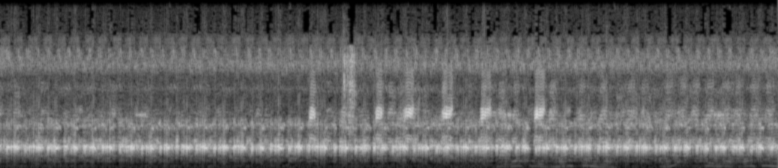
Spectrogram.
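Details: Several common toads calling around Mettur reservoir; a steady, unbroken pulsed trill at one even pitch runs throughout, with faint low wavering sounds in the second half.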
